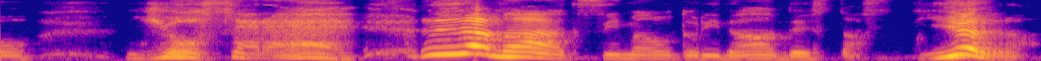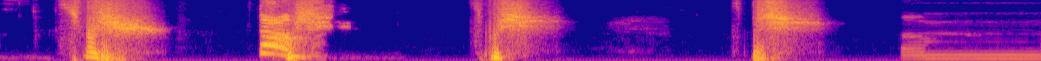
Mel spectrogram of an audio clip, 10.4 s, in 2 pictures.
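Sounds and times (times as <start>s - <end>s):
speech: 0.1s - 6.9s, 7.6s - 8.0s, 9.0s - 10.4s
whip lashing a man's back in a radio drama: 5.5s - 6.0s, 6.6s - 7.0s, 7.6s - 8.0s, 9.0s - 9.3s.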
